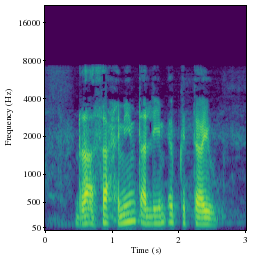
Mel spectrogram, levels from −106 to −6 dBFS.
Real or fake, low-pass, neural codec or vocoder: real; 7.2 kHz; none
